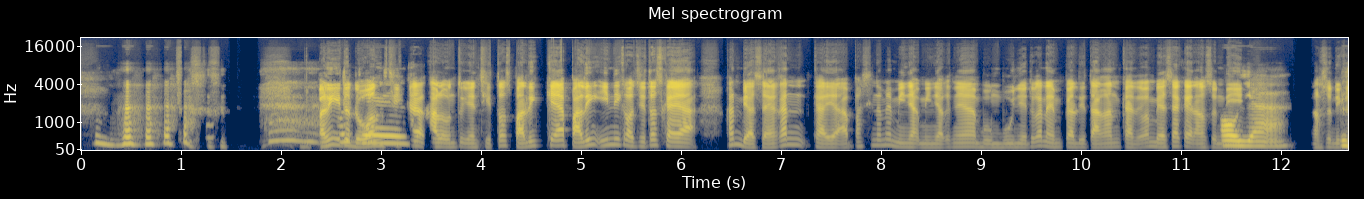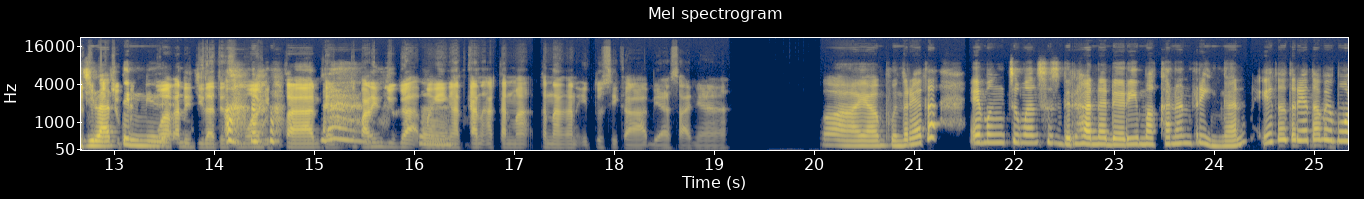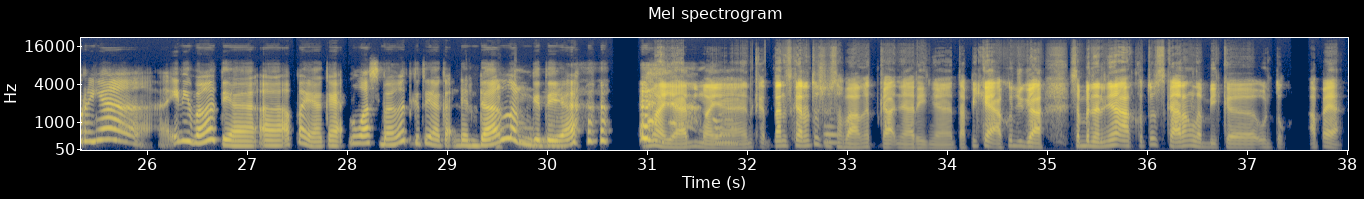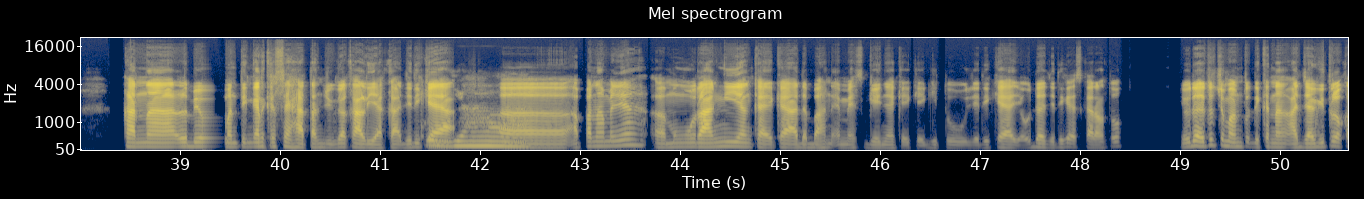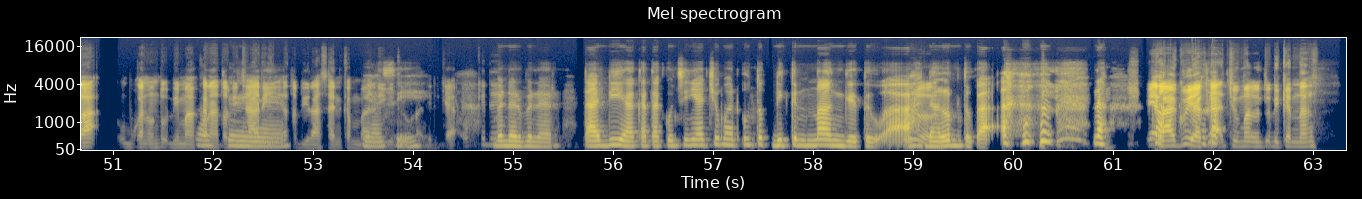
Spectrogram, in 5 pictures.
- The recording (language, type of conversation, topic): Indonesian, podcast, Jajanan sekolah apa yang paling kamu rindukan sekarang?
- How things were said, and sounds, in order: laugh; chuckle; laugh; chuckle; laugh; chuckle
